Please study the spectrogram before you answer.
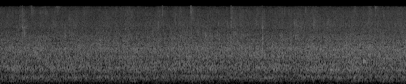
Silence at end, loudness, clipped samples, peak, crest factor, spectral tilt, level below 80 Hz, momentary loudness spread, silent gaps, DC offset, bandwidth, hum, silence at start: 0 s; -30 LUFS; under 0.1%; -12 dBFS; 20 dB; 1 dB/octave; -72 dBFS; 1 LU; none; under 0.1%; 16.5 kHz; none; 0 s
